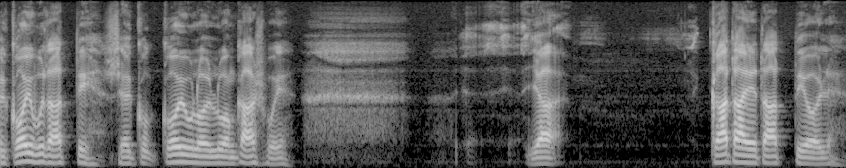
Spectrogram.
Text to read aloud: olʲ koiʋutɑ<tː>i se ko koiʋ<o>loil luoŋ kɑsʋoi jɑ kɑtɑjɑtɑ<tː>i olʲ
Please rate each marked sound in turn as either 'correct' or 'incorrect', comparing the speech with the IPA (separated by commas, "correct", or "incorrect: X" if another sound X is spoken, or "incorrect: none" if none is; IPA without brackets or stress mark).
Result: correct, incorrect: u, correct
